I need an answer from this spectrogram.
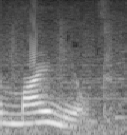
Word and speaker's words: minute: the same vote written again but it is pronounced differently you say my newt here minute refers to an object that is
